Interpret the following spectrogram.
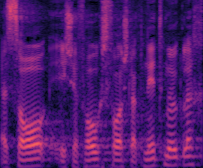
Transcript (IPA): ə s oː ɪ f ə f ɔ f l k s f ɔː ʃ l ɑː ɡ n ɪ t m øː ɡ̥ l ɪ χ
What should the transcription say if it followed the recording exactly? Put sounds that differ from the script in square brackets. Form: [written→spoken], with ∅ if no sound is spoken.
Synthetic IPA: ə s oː ɪ [f→ʃ] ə f ɔ [f→∅] l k s f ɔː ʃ l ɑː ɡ n ɪ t m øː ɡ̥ l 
